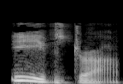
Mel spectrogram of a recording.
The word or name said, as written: eavesdropper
